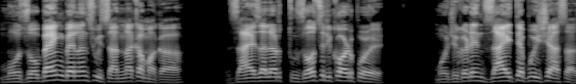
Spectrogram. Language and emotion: Goan Konkani, angry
